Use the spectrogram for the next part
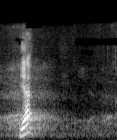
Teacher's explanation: ان الهمزه حرف شديد مجهور شديد يعني لا يجري معه الصوت مجهور يعني لا يجري معه النفس ليه؟ لان الهمزه تخرج بغلق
